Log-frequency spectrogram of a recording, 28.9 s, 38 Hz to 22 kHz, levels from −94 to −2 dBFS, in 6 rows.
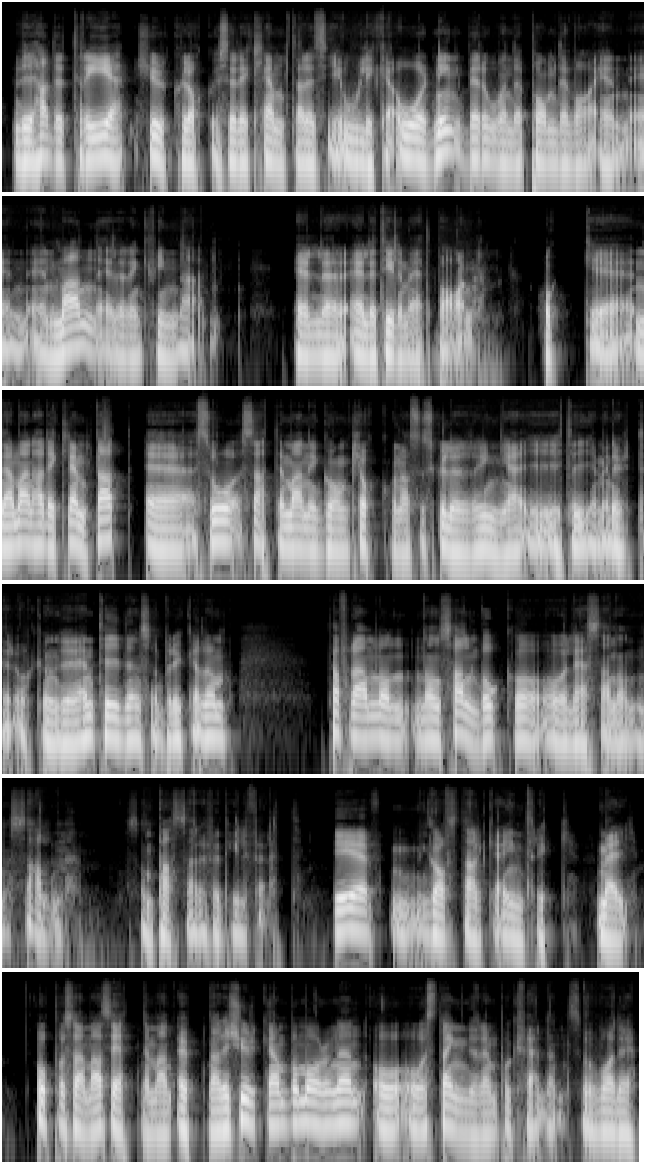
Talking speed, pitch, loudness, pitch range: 195 wpm, 115 Hz, -22 LUFS, 105-130 Hz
